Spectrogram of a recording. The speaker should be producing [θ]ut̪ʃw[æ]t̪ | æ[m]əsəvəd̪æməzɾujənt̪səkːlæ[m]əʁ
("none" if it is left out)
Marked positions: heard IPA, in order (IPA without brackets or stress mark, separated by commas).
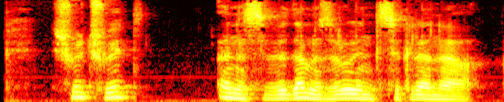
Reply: ʃ, i, n, n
